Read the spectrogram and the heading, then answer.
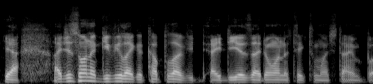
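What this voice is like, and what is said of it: Eastern European accent. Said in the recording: “if you can tell from my accent, I'm from Eastern Europe”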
